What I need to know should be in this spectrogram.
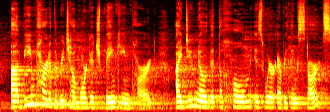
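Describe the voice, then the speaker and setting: A woman's fairly low voice, with noticeable background noise and audible room echo. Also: ordinary pitch variation, fairly slow pace. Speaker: bank mortgage manager. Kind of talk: panel introduction.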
